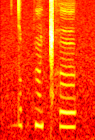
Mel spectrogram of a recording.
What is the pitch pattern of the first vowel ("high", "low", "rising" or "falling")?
high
